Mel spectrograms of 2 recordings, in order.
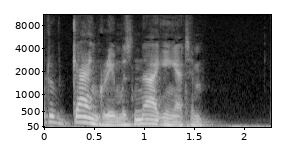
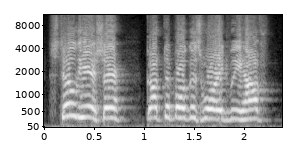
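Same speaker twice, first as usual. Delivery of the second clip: high, loud Irish call; cheerful shouted reply; 14 semitones higher, 8 dB louder than usual. A narrator's reading. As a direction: holler back, untroubled by the battle. Irish lieutenant calls back cheerfully.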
